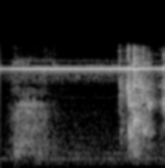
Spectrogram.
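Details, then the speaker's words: AO Smith hybrid heat pump water heater leak sensor, touched with a wet rag, sounds a steady high-pitched alarm tone. It sounds until reset and fully closes the water shutoff valve. "All right, that alarm is going to sound until it gets reset. And it will also close this valve completely."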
